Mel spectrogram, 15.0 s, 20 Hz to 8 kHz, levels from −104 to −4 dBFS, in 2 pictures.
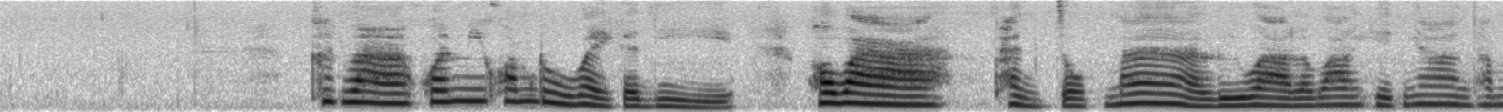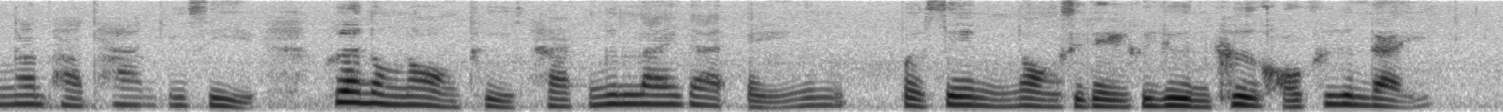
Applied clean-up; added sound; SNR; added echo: none; none; none; none.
